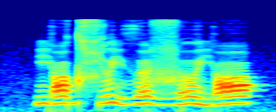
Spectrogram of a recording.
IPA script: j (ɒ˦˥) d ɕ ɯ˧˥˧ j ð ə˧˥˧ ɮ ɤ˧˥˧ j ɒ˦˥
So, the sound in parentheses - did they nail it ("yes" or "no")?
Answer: yes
